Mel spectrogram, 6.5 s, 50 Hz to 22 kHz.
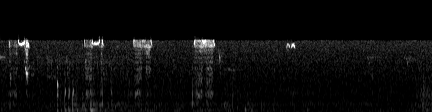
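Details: Young tawny owl chick giving short, hoarse, hissing begging calls, about five in six seconds, with scratchy rustling between them, on hearing its mother, as food reaches a sibling on a roof before feeding; 21 May 2017, 21:38.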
